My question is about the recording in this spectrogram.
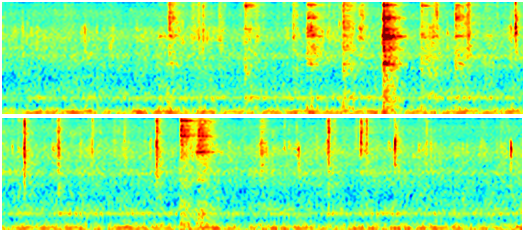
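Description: A kitten chewing and crunching on pieces of fish, making irregular small clicks and crunches that come thickest about four and seven seconds in. A steady low hum runs underneath.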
